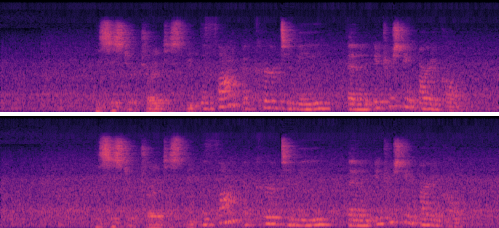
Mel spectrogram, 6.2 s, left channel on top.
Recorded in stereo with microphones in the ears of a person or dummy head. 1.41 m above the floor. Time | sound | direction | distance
1.2 | a man speaking | 10° right (ahead or behind) | 1.3 m
2.5 | a woman speaking | 65° left (ahead or behind) | 1.0 m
